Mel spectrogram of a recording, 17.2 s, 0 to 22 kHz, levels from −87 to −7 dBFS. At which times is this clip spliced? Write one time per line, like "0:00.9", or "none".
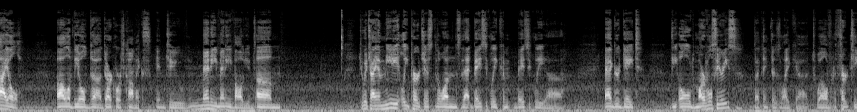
0:05.1
0:15.1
